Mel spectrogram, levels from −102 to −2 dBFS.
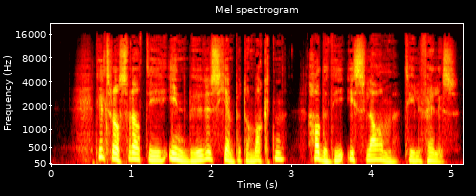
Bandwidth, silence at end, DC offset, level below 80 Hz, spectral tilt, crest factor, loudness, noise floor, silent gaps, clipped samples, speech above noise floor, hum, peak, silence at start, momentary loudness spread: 16 kHz; 0.1 s; under 0.1%; -46 dBFS; -5.5 dB/octave; 18 dB; -19 LUFS; -46 dBFS; none; under 0.1%; 27 dB; none; -2 dBFS; 0.35 s; 9 LU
